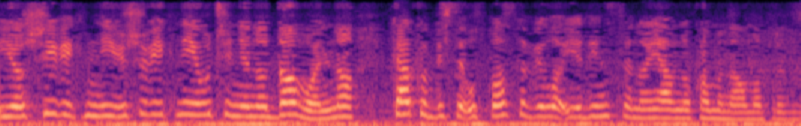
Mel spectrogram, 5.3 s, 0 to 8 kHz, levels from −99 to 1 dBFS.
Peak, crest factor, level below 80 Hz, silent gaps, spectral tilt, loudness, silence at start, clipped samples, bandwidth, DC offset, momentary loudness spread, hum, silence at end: -2 dBFS; 18 dB; -28 dBFS; none; -6 dB/octave; -21 LUFS; 0 s; under 0.1%; 7.8 kHz; 2%; 7 LU; none; 0 s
